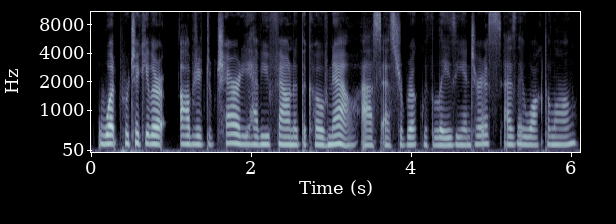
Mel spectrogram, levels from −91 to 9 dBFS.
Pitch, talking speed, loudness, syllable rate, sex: 190 Hz, 205 wpm, -23 LUFS, 6.3 syllables/s, female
